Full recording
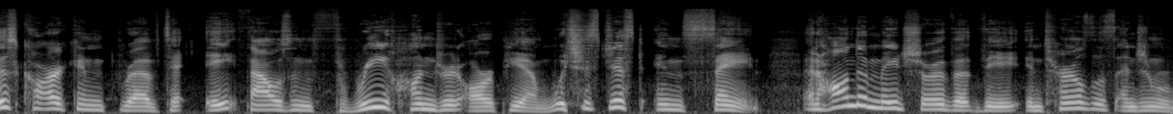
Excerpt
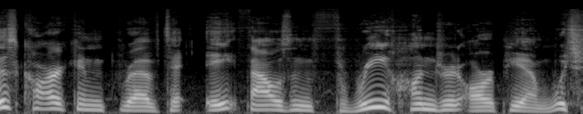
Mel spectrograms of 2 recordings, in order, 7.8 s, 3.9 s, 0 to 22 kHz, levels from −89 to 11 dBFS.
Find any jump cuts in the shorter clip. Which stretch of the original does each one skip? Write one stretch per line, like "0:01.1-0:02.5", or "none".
none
